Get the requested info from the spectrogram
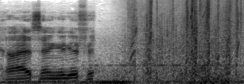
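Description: A man's voice shouts briefly. About a second in, a rapid run of sharp cracks begins: automatic gunfire, with bullets striking the ground.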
